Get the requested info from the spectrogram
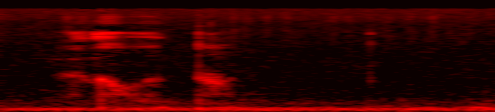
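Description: Near silence with a faint whisper from a person: a short breathy sound about half a second in and a brief one at one second, over a low steady hum.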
